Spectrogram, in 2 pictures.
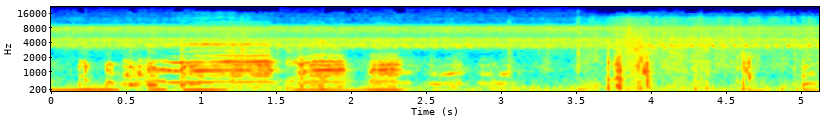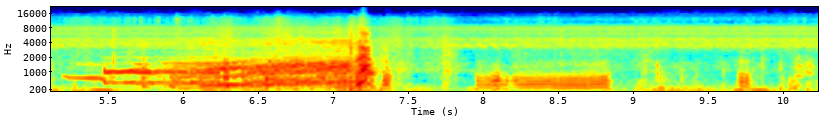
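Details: Two hen sisters two years apart in age, raised from chicks and newly put together, in a ranking fight the older wins; scattered squawks building to a loud rising scream near the end, with low droning tones and constant insect buzz behind.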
